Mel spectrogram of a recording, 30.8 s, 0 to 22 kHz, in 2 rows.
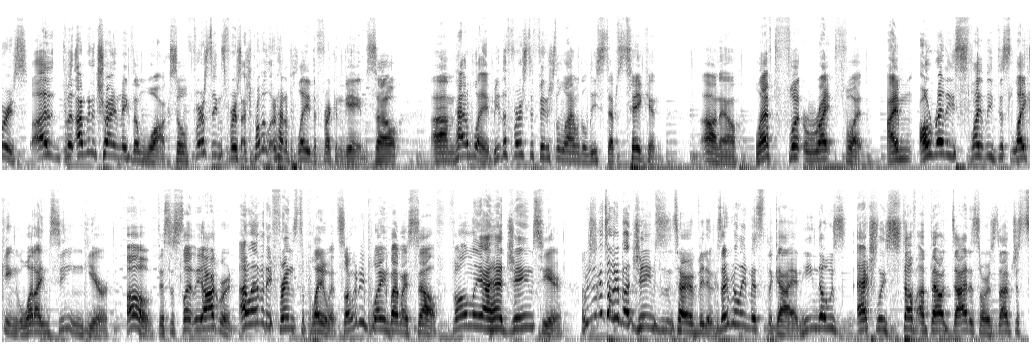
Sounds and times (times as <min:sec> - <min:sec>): Speech: 0:00.0 - 0:09.9, 0:10.5 - 0:30.8
Music: 0:00.0 - 0:30.8.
